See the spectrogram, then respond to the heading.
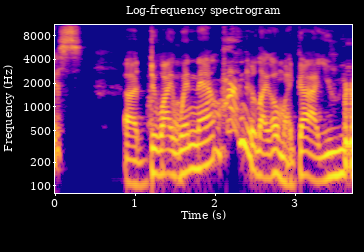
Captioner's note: chuckles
